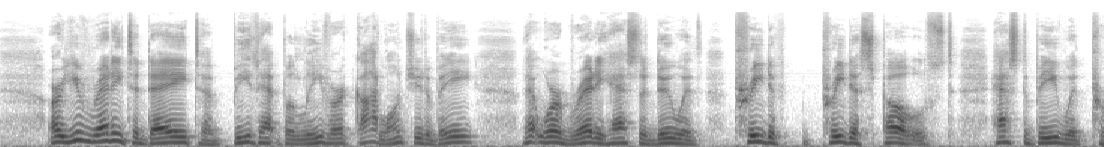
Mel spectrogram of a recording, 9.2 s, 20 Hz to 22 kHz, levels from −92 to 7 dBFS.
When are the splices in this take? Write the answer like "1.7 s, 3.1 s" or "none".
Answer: 3.2 s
